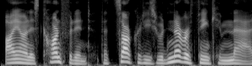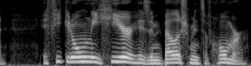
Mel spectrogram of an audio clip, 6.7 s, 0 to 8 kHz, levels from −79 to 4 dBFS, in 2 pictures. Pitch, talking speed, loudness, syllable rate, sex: 160 Hz, 170 wpm, -19 LUFS, 4.8 syllables/s, male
